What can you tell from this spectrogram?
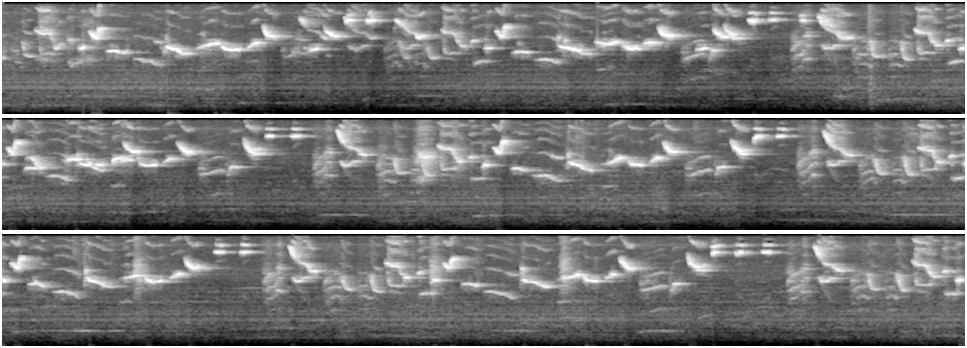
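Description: Caged bicudos (great-billed seed finches) singing: a near-continuous stream of quick, sliding whistled chirps, with a few short pauses.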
